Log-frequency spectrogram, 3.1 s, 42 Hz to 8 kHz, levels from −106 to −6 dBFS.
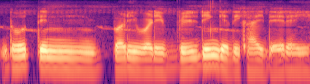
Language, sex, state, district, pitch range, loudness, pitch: Hindi, male, Himachal Pradesh, Shimla, 100-115 Hz, -16 LUFS, 105 Hz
